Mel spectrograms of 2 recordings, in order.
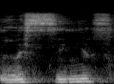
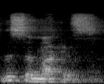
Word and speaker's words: Lysimachus: After his death in 323 BCE, the city fell under the control of, how you say it, Licinius? Lysimachus.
